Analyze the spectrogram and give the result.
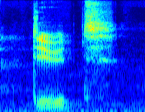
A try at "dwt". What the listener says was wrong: It's not doot, it's dut. I don't know the conventions of like how the spelling works, but I'm not sure if it has to be like a w sound or if it's just dut. Just plain old dut.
